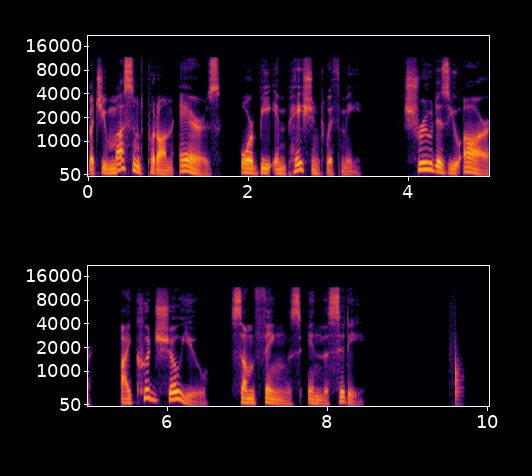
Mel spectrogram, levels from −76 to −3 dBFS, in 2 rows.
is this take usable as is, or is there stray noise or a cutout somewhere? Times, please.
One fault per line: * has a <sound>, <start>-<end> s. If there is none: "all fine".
* has a thud, 9.5-9.7 s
